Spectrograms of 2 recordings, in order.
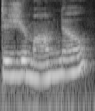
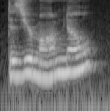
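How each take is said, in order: First: Does and your blend into one sound. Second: Does and your are kept as separate words. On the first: "the two words get combined to form does your" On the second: "reduced your to your"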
